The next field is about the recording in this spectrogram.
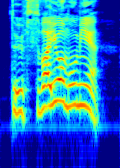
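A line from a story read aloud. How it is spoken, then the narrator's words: Restrained growl. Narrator (Russian): рычал Михей, кажется, с трудом сдерживая оборот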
